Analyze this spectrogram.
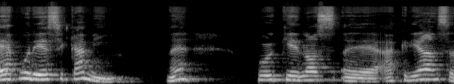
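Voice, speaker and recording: A woman speaks at a very slow pace in a medium pitch, her voice making very wide pitch swings. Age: 70s. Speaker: childcare charity director. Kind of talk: interview.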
